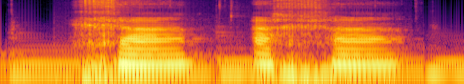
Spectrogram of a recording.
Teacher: sound with a lot of energy behind it ha ha ha the sound is created in the back of your throat · This sound is created in the back of your throat as if you were gargling, and it's the same sound as in the word loch of the Scottish English dialect.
